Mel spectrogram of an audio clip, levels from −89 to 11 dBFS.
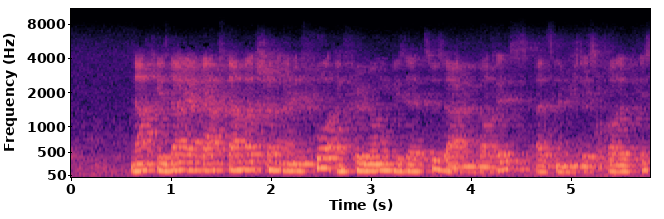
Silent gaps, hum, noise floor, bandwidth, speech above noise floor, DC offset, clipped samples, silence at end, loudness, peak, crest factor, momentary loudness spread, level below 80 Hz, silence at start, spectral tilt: none; none; -37 dBFS; 6.2 kHz; 22 dB; under 0.1%; under 0.1%; 0 s; -16 LUFS; -2 dBFS; 14 dB; 6 LU; -44 dBFS; 0 s; -9.5 dB/octave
